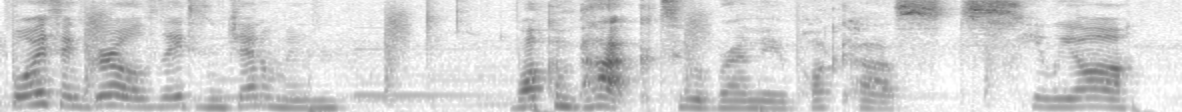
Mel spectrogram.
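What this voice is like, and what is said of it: Put-on British accent. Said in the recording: “I don't know why I'm talking in English accents ... or a British accent. ... Very British, honey. you Very British.”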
